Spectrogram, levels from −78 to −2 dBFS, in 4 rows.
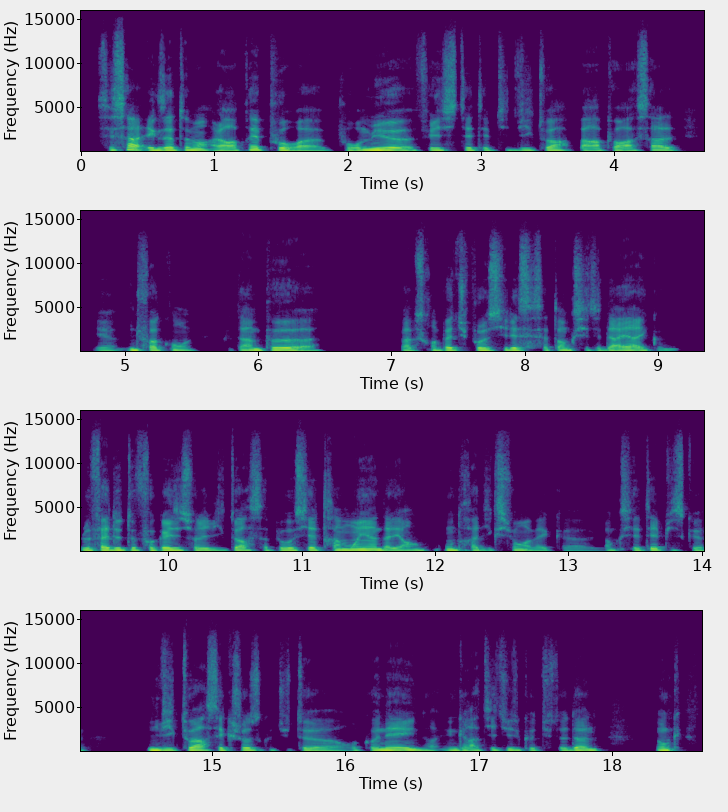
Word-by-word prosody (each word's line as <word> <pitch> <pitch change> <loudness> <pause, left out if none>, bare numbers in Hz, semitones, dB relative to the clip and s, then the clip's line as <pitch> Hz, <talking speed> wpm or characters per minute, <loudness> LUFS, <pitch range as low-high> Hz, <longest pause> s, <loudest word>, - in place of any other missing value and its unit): C'est 150 - -5
ça 180 +3 +4
exactement. 135 0 +3
Alors 115 +1 +2
après 170 +9 +2
pour, 130 -5 +1
heu, 110 -1 -4
pour 115 0 -2
mieux 135 -1 +6
féliciter 130 +2 -2
tes 125 -1 -6
petites 110 +1 -12
victoires, 120 +1 -1
par 115 - -2
rapport 115 +1 0
à 115 - -2
ça 145 +5 -1 0.3
et 110 -1 -9
heu, 105 - -10
une 130 - +3
fois 135 0 0
qu'on 120 -4 -4
que 105 +3 -27
tu 120 - -10
as - - +1
un 125 - +4
peu, 140 +2 +5
heu - - +3
bah - - -9 0.7
parce - - -10
qu'en 115 - -4
fait 140 - +3
tu 130 - -12
peux 130 - +2
aussi 120 +1 0
laisser 130 -2 +1
cette 120 +1 -9
anxiété 120 0 -3
derrière 120 +4 +2
et 125 - -1
comme 130 -1 -15 0.2
le 130 -2 +1
fait 140 +2 +4
de 135 - +5
te 135 +1 0
focaliser 130 +1 +3
sur 125 -1 -3
les 120 - +1
victoires. 115 +4 -2
Ça 125 - -8
peut 115 +3 -4
aussi 125 +2 +1
être 130 -1 -1
un - - +4
moyen 135 +2 +5
d'aller 120 -1 0
en 115 0 -3 0.2
contradiction 125 0 -3
avec, 110 0 -8
heu, 105 -1 -18
l'anxiété. 120 +6 -3
Puisque, 115 -4 -12
heu, 105 -3 -6 0.4
une 125 -1 +6
victoire, 130 +5 +2
c'est 130 0 -1
quelque - - -10
chose 135 -2 +1
que 125 - -19
tu 120 +2 -20
te - - -5
reconnais, 120 +5 +2
une 115 -2 0
une 115 - -2
gratitude 120 +3 -3
que 120 -1 -6
tu 110 - -17
te 125 - -5
donnes. 130 -1 +1 0.4
Donc 125 0 +1
125 Hz, 255 wpm, -22 LUFS, 115-135 Hz, 0.7 s, mieux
